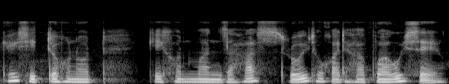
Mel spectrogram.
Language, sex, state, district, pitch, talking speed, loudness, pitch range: Assamese, male, Assam, Kamrup Metropolitan, 125 Hz, 120 wpm, -17 LUFS, 115-135 Hz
